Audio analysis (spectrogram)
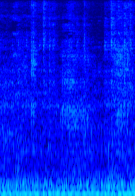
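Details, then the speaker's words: Maytag Bravos XL dryer running after replacing the idler pulley to cure loud squeaking: steady low hum of the drum turning evenly, no squeal or chirp; normal running. "So, I'mma um turn it on, no squeaking."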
